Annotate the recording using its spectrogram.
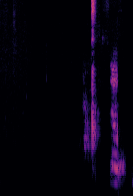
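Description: Dead silence for over a second, then a brief mouth click just before a woman starts speaking near the end.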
